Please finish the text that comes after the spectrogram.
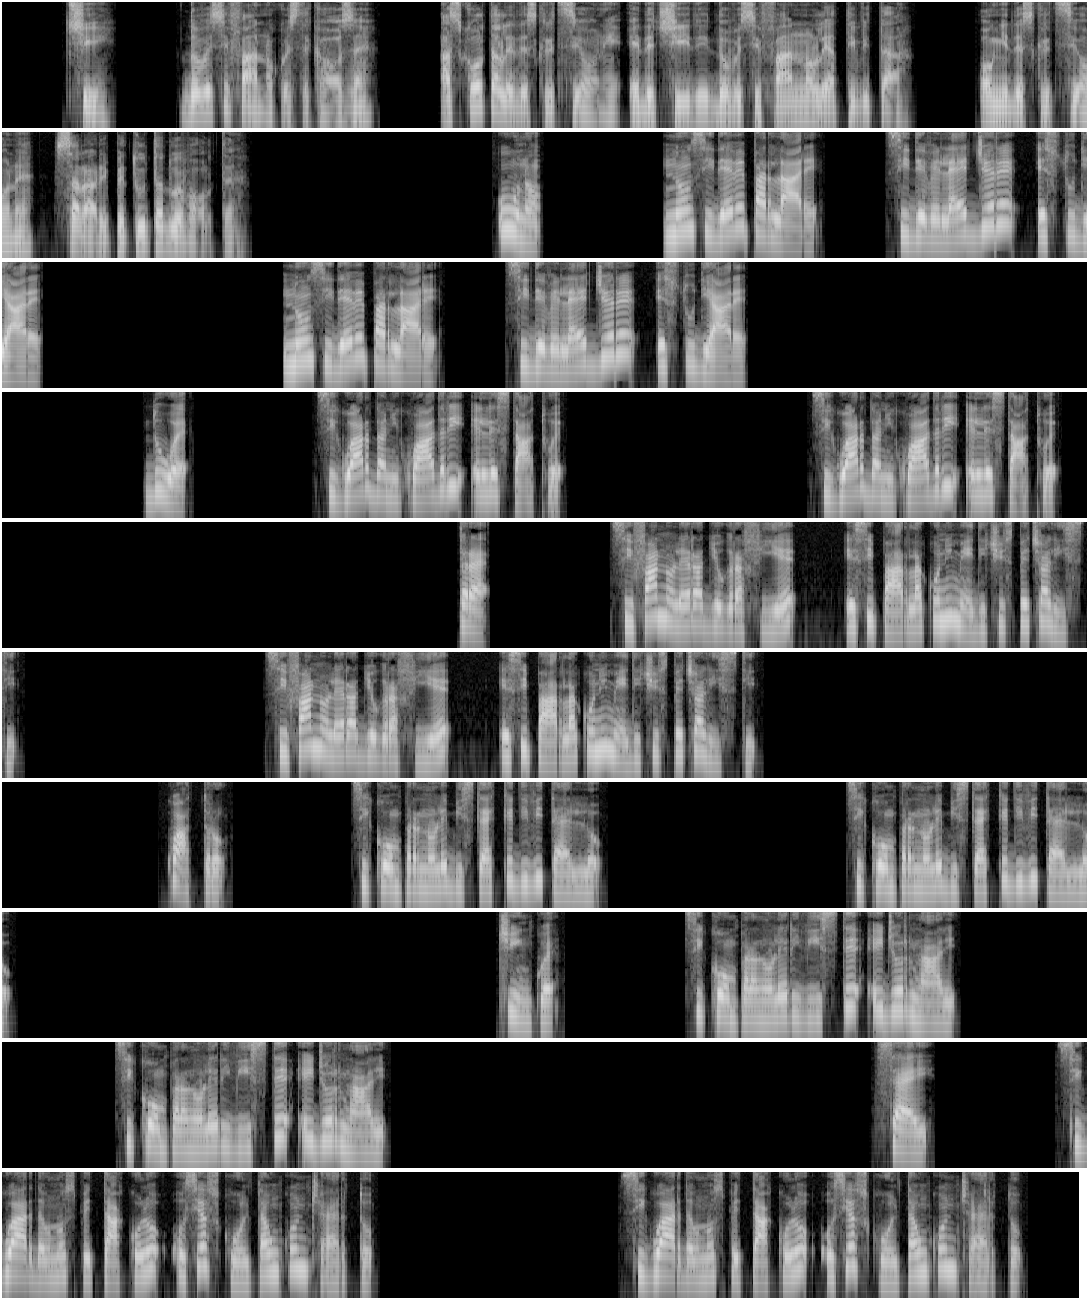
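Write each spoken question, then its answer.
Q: Non si deve parlare. Si deve leggere e studiare.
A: in biblioteca

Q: Si guardano i quadri e le statue.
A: al museo

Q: Si fanno le radiografie e si parla con i medici specialisti.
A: in ospedale

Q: Si comprano le bistecche di vitello.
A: in macelleria

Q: Si comprano le riviste e i giornali.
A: in edicola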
